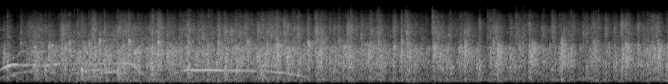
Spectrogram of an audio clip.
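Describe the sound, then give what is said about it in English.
An audience gives a round of applause for the Conan writers, a dense and sustained wash of many hands clapping at a steady loud level, with a couple of whoops rising over it early on. “Please give a round of applause to the Conan Writers.”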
